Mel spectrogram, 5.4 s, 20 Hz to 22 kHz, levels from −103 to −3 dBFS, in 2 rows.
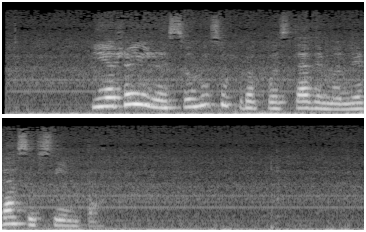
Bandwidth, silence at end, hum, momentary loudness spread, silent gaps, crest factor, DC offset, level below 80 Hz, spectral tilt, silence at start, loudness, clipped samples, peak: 16 kHz; 0 s; none; 19 LU; none; 18 dB; under 0.1%; -38 dBFS; -5.5 dB/octave; 0.05 s; -22 LUFS; under 0.1%; -6 dBFS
